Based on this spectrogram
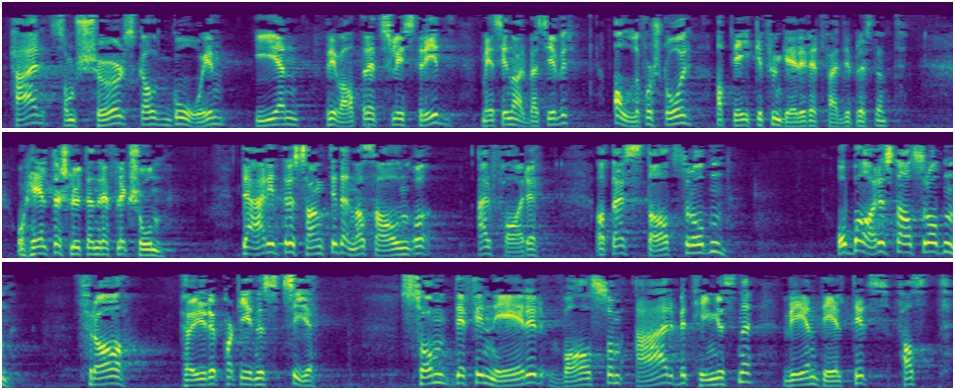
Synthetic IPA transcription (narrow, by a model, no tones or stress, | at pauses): hæːɾsɔmʂøːɽskɑlɡoːɪnː | ɪɛnpʰɾɪʋɑːt̪ɾɛt̪slɪst̪ɾiːd̪mɛsɪnɑɾbæɪsjiːʋəɾɑlːəfɔʂʈoːɾɑt̪̚d̪ɛɪkːəfʉŋɡeːɾəɾːɛt̪fæɾd̪ɪpʰɾɛsɪd̪ɛnt̪ | ɔɦeːlt̪ːɪlʂɭʉt̪ːɛnɾɛflɛkʂuːn | d̪̥ɛæɾɪnt̪əɾəsɑŋt̪ɪd̪ɛnːəɑsɑːlənɔ | æɾfɑːɾə | ʔɑt̪̚d̪ɛæɾst̪ɑːt̪sɾoːd̪n̩ | ɔbɑːɾəst̪ɑːt̪sɾoːd̪n̩ | fɾɑ | hœʏɾəpʰɑʈiːənəsːiːə | sɔmd̪ɛfɪneːɾəɾʋɑːsɔmʔæɾbət̪ʰɪŋːəlsənəʋɛɛnd̪eːlt̪ʰiːd̪sfɑst̪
